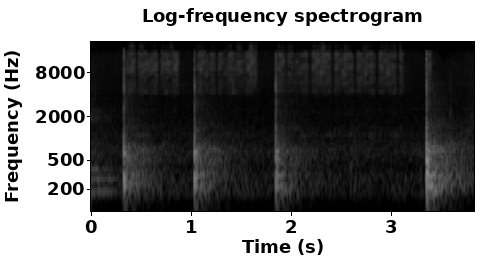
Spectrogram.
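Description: Pen or chalk strokes of a hand-written physics formula for hydrostatic pressure, four sharp scratchy marks spaced about a second apart, each trailing off into a soft rub, close and clear with no talking.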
